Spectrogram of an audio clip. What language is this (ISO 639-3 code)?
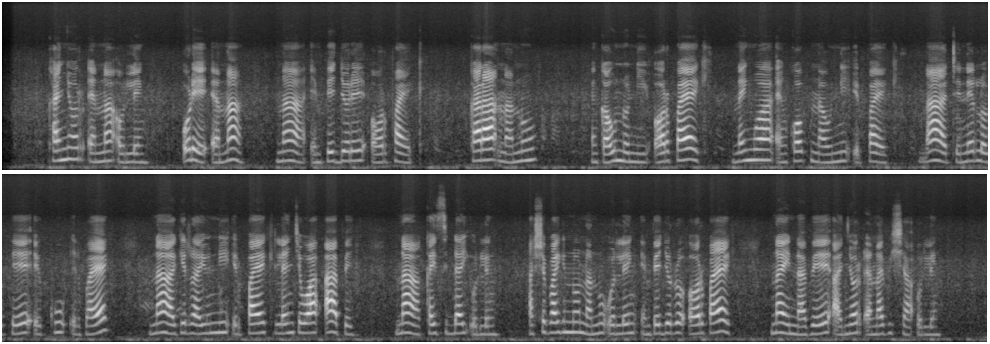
mas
